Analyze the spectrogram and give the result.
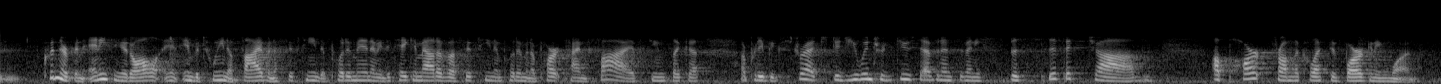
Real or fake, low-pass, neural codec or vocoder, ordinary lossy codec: real; 3.6 kHz; none; AAC, 32 kbps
